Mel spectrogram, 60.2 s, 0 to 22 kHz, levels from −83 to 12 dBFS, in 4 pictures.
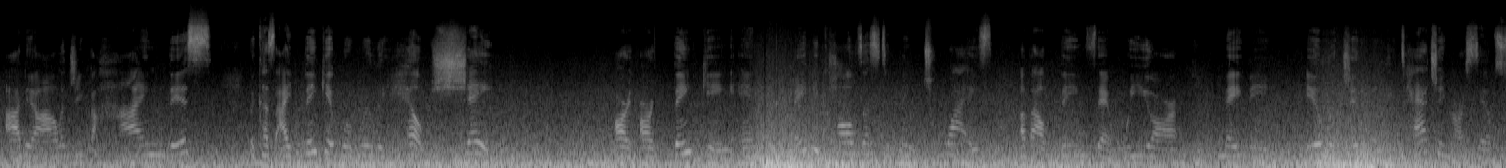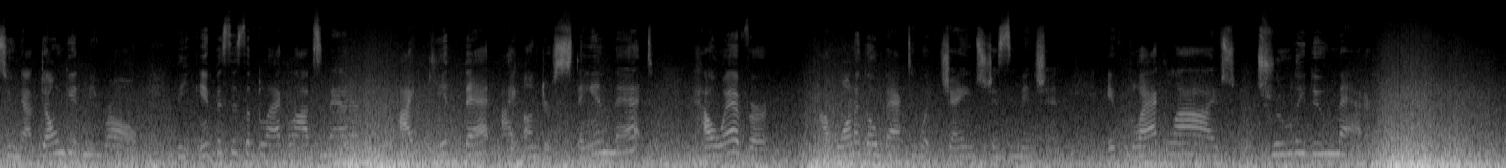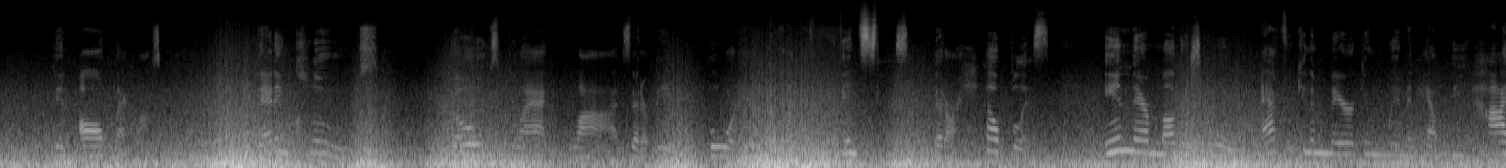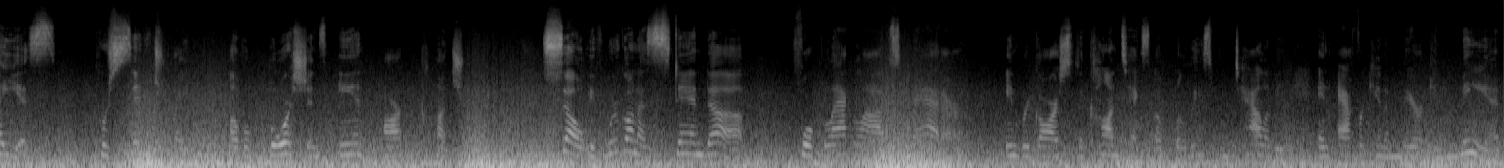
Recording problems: wind noise on the microphone; heavy; 1 dB below the speech

